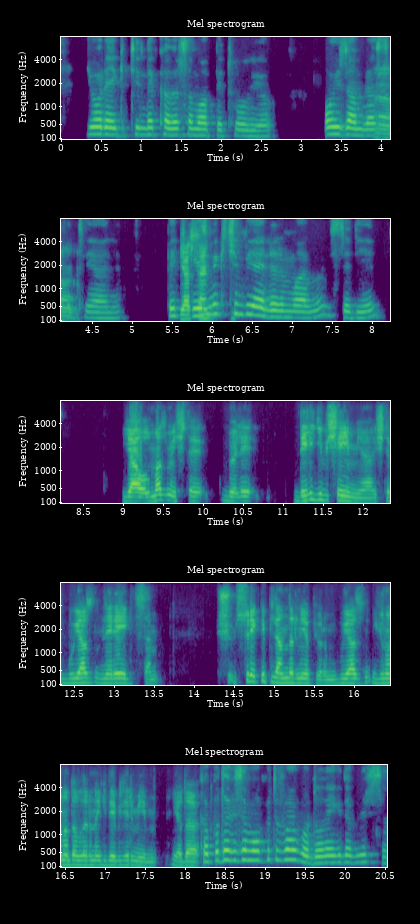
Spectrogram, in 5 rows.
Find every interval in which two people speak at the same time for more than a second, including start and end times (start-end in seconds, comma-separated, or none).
none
